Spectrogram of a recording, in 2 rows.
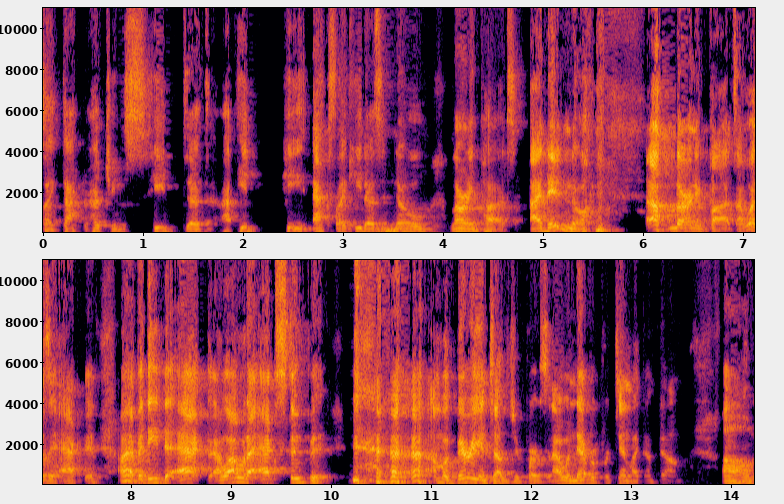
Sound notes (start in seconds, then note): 10.2 laughs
